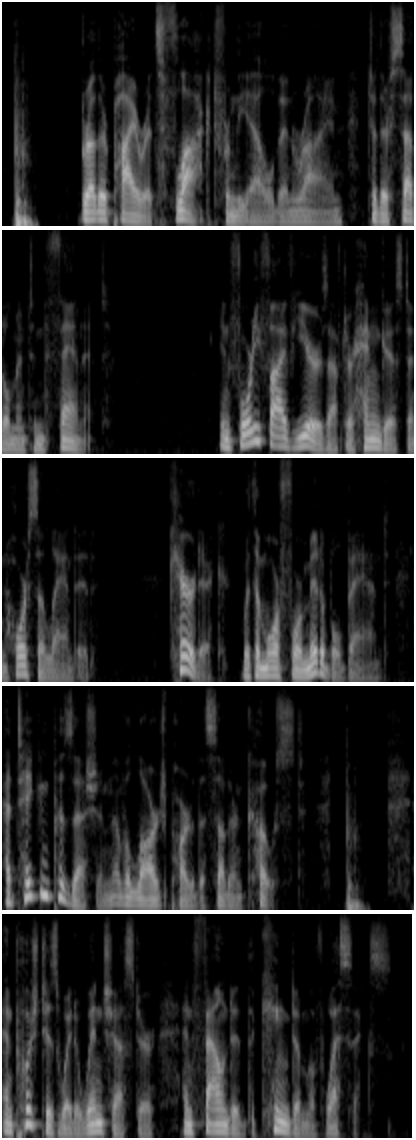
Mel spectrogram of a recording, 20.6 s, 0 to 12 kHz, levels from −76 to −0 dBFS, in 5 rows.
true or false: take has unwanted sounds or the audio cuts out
true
